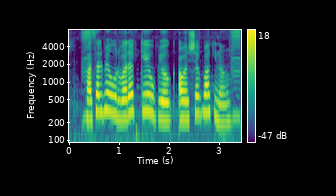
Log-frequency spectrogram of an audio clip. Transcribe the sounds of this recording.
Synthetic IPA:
pʰɐsəlmẽʊɾʋəɾəkːeʊpjoːɡaːʋəʃjək̚baːkina

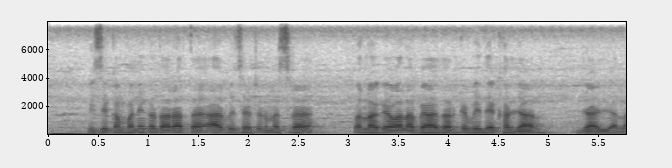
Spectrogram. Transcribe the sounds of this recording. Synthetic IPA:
ɪsikə̃mpəniked̪waːɾat̪əaːɾbiseʈəɽmẽsɾəɦ | pəɾləɡeʋaːlabjad̪əɾkebʱid̪eːkʰəl | d͡ʒaːild͡ʒaːla

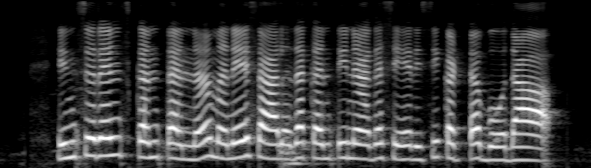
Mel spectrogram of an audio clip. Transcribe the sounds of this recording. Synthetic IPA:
insuɾenskɐnt̪ɐnːɐmɐneːsaːlɐd̪ɐkɐnt̪inaːɡɐseːɾisikɐʈːɐboːd̪aː

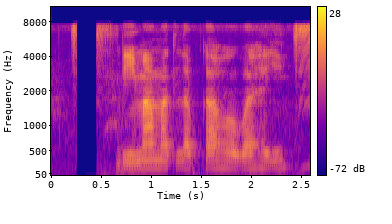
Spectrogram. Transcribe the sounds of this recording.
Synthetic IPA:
biːmamət̪ləb̚kaɦobəɦɛji

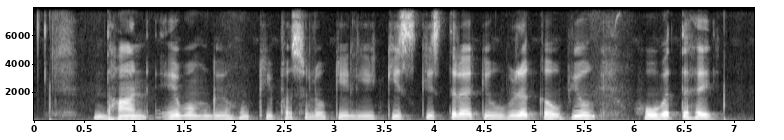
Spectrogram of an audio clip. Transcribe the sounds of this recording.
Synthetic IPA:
d̪ʱaːneːbəmɡeɦũkepʰɐslõkeliekɪskɪst̪əɾəɦkeʊbɾəɡkaʊpjoːɡhoːwət̪ɦɛː

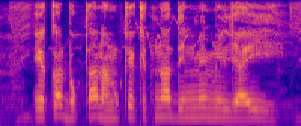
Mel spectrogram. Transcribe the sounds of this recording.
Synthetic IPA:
eːkːəɾbʱʊkt̪aːnɦɐmkekɪt̪nad̪ɪnmẽmɪld͡ʒaːi

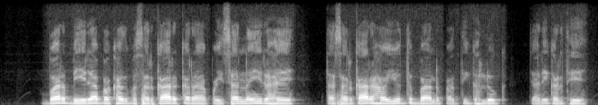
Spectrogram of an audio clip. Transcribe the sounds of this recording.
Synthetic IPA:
bəɾbeɾabəkʰət̪səɾkaɾkəɾapəɪsanəjɾəɦɛ | t̪asəɾkaɾɦəjʊd̪ʱːəbãnd̪pat̪iɡʱəluk | d͡ʒaɾikəɾt̪ʰe

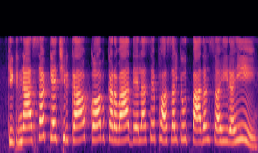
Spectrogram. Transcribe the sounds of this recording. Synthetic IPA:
kiʈnasəkːet͡ʃʰiɾkawkəbkəɾʋad̪elasepʰəsəlkeut̪̚pad̪ənsəɦiɾəɦi

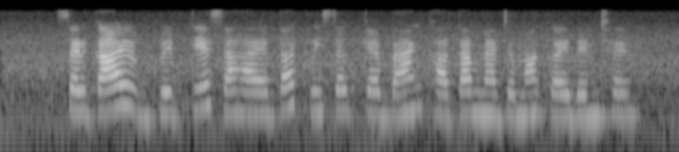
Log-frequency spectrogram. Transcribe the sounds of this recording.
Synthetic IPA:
səɾkaɾbɾit̪jəsəɦajt̪akɾisəkːebɛ̃ŋkʰːat̪amed͡ʒəmakəjd̪ent͡ʃʰɛ

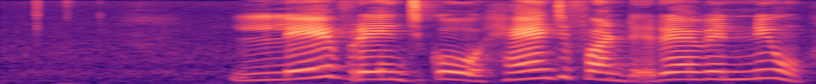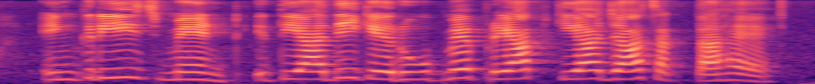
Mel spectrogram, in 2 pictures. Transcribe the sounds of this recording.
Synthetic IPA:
leːʋɾẽːɲd͡ʒkohɛ̃ːɲd͡ʒfʰə̃ɳɖɾeːʋenjuː | ɪ̃ŋkɾiːd͡ʒmẽɳʈɪt̪ɪjaːd̪ikeɾuːpmẽpɾɐjaːp̚t̪̚kijad͡ʒaːsɐk̚t̪aɦɛː

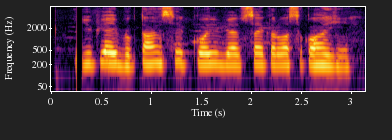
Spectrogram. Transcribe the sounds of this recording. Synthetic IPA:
jupijaːibʱʊɡt̪aːnsekoːiʋjeːbsaːikɐɾʋasɐkaɦɦi

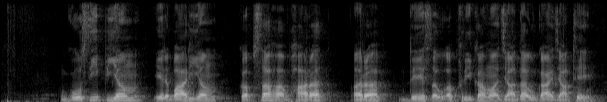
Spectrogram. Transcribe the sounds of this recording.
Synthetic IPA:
ɡoːsipijəmeɾbaːɾijəm | kəpsaɦəbʱaːɾət̪ | əɾəb | d̪eːsəuʔəpʰɾiːkamãd͡ʒjaːd̪aʊɡaːed͡ʒaːt̪ʰe

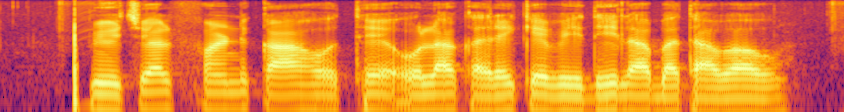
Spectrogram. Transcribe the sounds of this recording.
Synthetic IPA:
mjuːt͡ʃʊəlpʰə̃ɳɖkaːɦoːt̪ʰeʔo̰ːlakəɾekeʋɪd̪ʱilabət̪aːʋaːo

